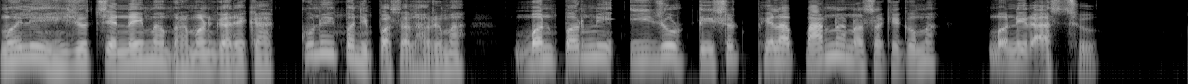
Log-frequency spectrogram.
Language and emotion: Nepali, sad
